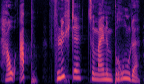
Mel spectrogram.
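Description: A woman's voice: on the low side, slow pace, darkish tone, dry recording, studio quality. A woman voicing an urgent, scheming mother. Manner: urgent, insistent.

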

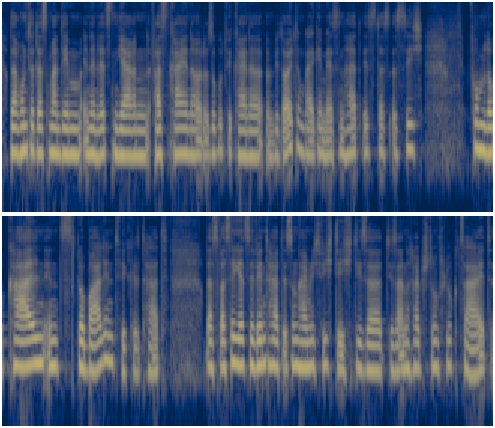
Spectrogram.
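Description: A journalist in her forties, born in Leningrad in the Soviet Union with Russian as her first language, earnestly tells her story as a guest on a podcast interview in a studio. Her voice is low-pitched, creaky and warm, with no echo.

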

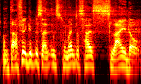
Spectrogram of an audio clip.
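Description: A man from Lower Saxony co-hosting a live podcast on stage, dry and playful as he runs the show. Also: fast talker, gravelly. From Lower Saxony, Germany. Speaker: podcast co-host. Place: large concert hall before an audience. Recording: hall reverb with faint noise.

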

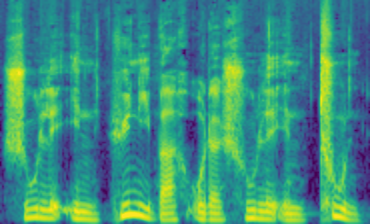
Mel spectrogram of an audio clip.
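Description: A man hosting a podcast, firing quick either-or questions at a guest in a playful, brisk way. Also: medium pitch, lively intonation, warm tone, slightly rough, no room sound, clean studio sound. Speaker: podcast host.

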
